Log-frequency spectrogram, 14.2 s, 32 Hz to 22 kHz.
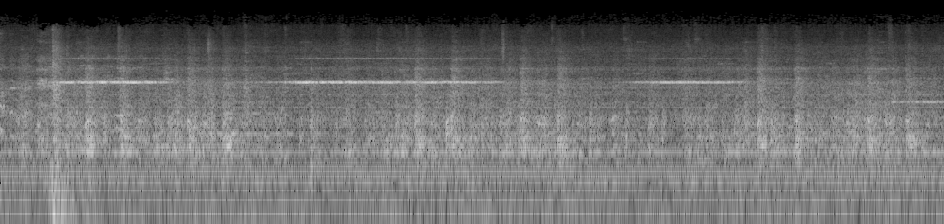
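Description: Kintetsu 5800 series electric train running, heard from on board: a steady rumble of wheels on rail with scattered clicks over the rail joints. A high, steady wheel squeal comes and goes three times.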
